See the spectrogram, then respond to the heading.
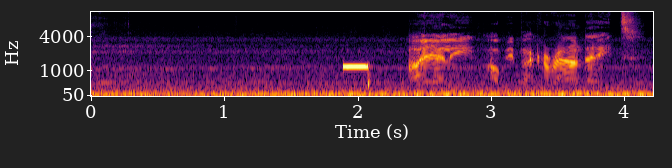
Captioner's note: beep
